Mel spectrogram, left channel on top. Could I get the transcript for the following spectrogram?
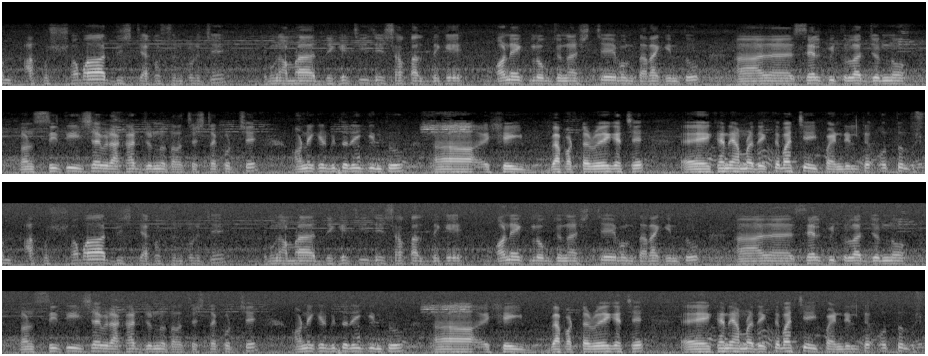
দৃষ্টি আকর্ষণ করেছে এবং আমরা দেখেছি যে সকাল থেকে অনেক লোকজন আসছে এবং তারা কিন্তু সেলফি তোলার জন্য, কারণ স্মৃতি হিসাবে রাখার জন্য তারা চেষ্টা করছে। অনেকের ভিতরেই কিন্তু সেই ব্যাপারটা রয়ে গেছে। এখানে আমরা দেখতে পাচ্ছি এই প্যান্ডেলটা অত্যন্ত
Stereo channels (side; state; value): right; noise; hiss, 16 dB below the sound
